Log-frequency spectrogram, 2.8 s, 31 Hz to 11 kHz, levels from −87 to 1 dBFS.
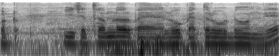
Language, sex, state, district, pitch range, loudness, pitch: Telugu, male, Telangana, Karimnagar, 110-120 Hz, -16 LUFS, 115 Hz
